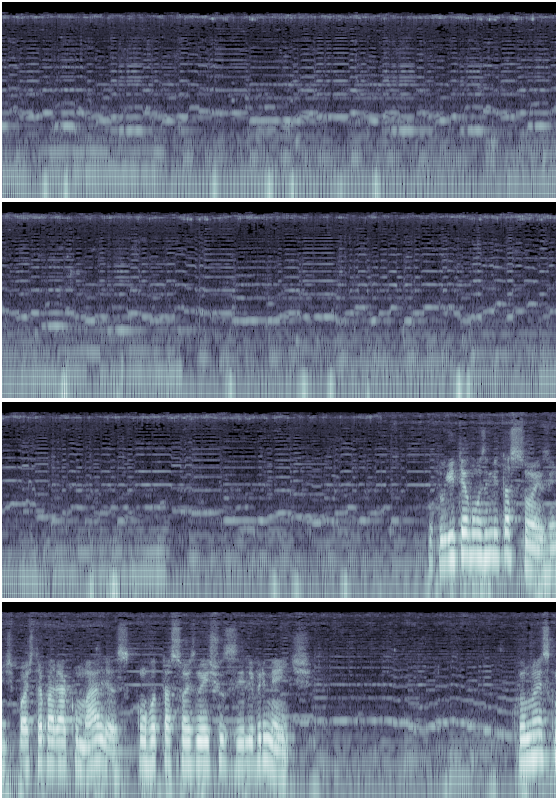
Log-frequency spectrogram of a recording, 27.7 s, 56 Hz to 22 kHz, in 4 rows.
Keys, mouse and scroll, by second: 1.3 right click, 2.8-5.4 right drag, 5.7 right click, 6.9 scroll up 1, 7.1 middle click, 8.6 ctrl+shift+scroll up 2, 8.7 ctrl+shift+middle click, 8.8 shift+scroll down 1, 8.9 shift+scroll up 2, 9.5 ctrl+shift+click, 9.9 ctrl+middle click, 10.6-15.5 right drag, 16.2 ctrl+scroll down 2, 16.4 ctrl+scroll up 2, 17.4 ctrl+scroll down 2, 18.2 shift+middle click, 18.6 click, 19.8-21.5 middle drag, 22.0 middle click, 23.6-25.2 drag, 25.7 shift+middle click, 26.0 shift+click, 27.0 shift+middle click, 27.1 shift+click.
